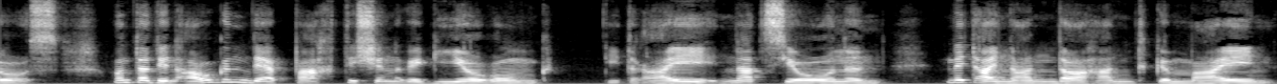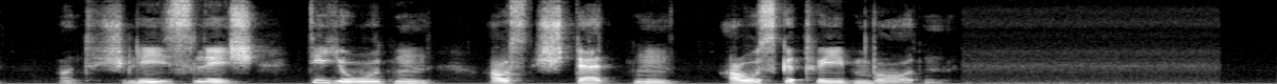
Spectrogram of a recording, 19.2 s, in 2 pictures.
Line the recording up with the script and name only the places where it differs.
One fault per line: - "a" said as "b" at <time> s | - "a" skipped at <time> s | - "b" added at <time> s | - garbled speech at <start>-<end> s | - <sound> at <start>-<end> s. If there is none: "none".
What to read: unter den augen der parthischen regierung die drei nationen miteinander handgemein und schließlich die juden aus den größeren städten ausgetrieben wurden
- "den größeren" skipped at 13.6 s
